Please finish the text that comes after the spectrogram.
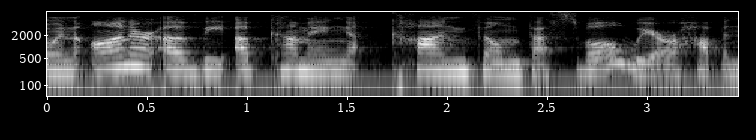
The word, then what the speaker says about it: Cannes: bloopers and little fun Why don't we say Cannes? Canis. Because it's not how you say it.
